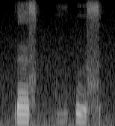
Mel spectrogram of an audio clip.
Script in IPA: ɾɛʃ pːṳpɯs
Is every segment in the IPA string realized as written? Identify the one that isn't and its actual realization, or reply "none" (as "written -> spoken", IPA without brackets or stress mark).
ʃ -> s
